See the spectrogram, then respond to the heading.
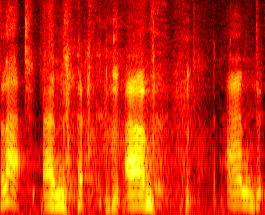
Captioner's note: audience laughs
